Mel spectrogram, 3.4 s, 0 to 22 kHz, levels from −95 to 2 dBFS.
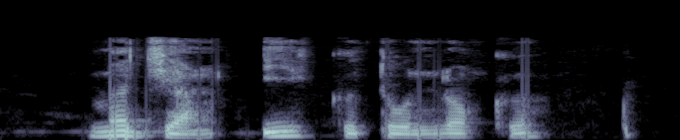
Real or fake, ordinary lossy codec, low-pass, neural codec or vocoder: real; MP3, 64 kbps; 7.2 kHz; none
